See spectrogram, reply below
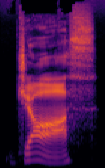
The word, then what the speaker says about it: Joth: Joth. And I'm not pronouncing that incorrectly. It's J-O-T-H.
